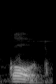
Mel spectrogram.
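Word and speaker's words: caught: Fourth word है बच्चों कोट। कोट मतलब पकड़ा। यहाँ पर भी बच्चों जी की साउंड नहीं है, तो जी यहाँ पर साइलेंट है।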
